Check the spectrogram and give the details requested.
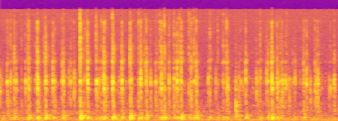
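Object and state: Plastic mechanical keyboard.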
